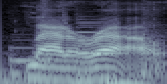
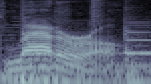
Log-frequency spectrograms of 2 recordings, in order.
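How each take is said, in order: First: The name is pronounced with Spanish sounds. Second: The name is pronounced with English sounds.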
